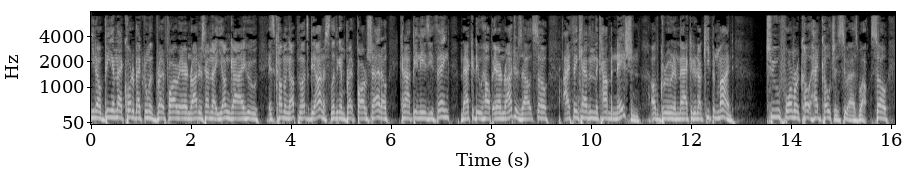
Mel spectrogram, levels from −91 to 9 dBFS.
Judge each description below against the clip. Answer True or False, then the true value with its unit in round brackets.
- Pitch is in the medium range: True (155 Hz)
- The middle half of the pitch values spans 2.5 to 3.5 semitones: True (2.9 semitones)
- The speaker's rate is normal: False (230 wpm)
